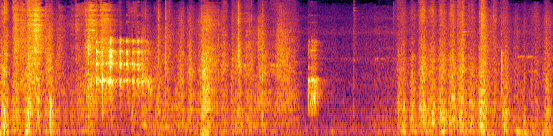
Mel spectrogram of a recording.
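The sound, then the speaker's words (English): A knife saws through a crusty fresh sourdough loaf in a series of faint, scratchy, crunching strokes with brief pauses between them. “I'm going to cut the bread while you're doing that. We got a nice, crusty, fresh loaf of sourdough.”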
